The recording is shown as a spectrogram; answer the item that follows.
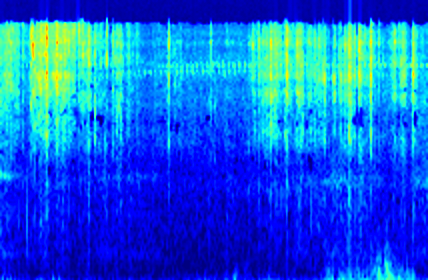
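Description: Dry, dead sunflower leaves and stalks crackling and rustling as a person pushes through them on foot, with scattered small snaps.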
